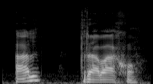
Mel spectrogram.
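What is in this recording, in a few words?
"al trabajo", spanish, male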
